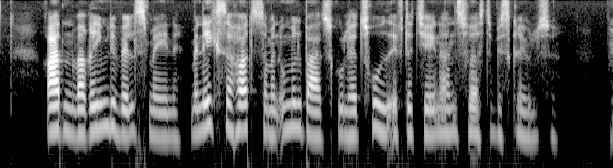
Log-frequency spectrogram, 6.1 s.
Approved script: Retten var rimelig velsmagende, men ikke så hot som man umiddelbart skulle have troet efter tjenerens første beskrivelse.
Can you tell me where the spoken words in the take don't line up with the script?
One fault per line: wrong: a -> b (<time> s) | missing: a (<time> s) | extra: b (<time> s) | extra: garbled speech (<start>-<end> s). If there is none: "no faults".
no faults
